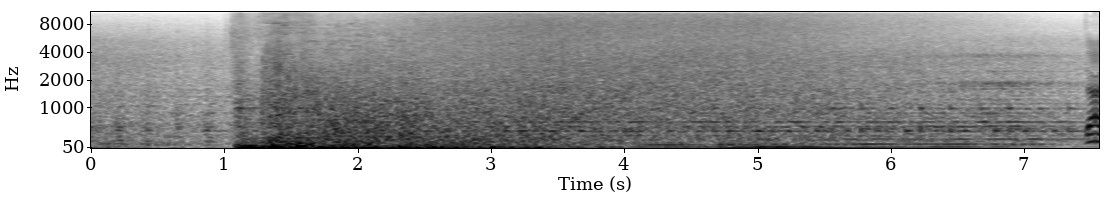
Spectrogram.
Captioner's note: water splashing; bomb booms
